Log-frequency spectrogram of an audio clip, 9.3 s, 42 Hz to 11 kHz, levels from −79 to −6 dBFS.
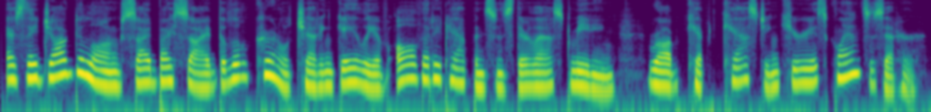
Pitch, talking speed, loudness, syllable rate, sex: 180 Hz, 180 wpm, -16 LUFS, 4.8 syllables/s, female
